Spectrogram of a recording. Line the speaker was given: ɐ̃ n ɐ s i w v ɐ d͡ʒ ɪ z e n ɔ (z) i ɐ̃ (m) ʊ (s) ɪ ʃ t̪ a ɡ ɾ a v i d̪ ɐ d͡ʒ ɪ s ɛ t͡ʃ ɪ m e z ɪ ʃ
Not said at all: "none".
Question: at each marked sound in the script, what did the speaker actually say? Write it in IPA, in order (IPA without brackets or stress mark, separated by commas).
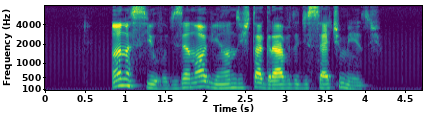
v, n, z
